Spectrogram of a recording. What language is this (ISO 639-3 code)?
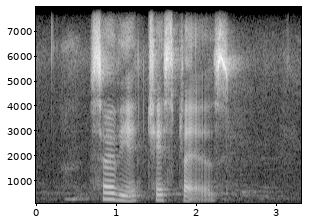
eng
